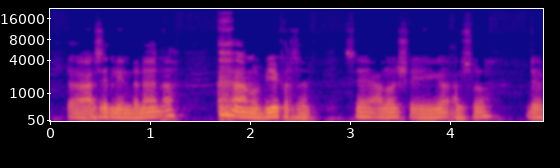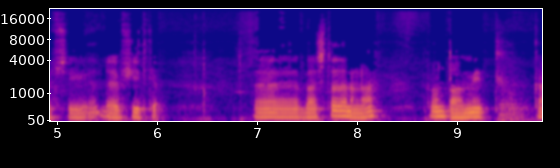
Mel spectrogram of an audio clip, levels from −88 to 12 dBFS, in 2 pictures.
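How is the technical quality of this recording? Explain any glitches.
The recording has three audible dropouts where compressed frames were skipped. They occur at 4.05 to 4.07 s, at 7.93 s and at 8.93 s. Whole blocks of the coded stream were lost or rejected as damaged. The audio then jumps forward. It loses about 150 ms at the first point and about 200 ms at the other two. That fits several frames of 23.2 ms each. Overlapping frames smear each join into a short blip, not a sharp click.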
